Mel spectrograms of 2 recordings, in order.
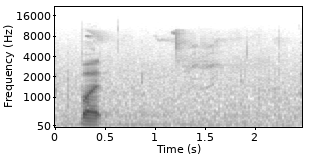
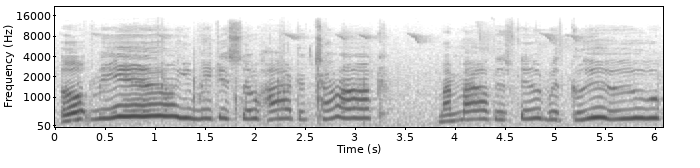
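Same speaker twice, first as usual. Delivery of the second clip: much higher, slow, mouth full; mouth full squeaky voice; much slower than usual. Pretend. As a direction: squeak slowly through sticky oatmeal. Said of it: "Voice of a generation".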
